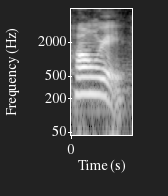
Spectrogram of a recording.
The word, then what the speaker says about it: Henri: guys, Keith and Henri, I think that's how to pronounce it, it's French. Any French person, sorry, any French in the room? Okay. Henri, okay, that's it, Henri.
